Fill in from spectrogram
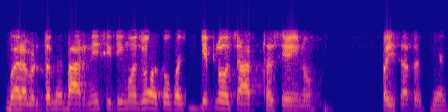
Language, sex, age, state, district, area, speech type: Gujarati, male, 18-30, Gujarat, Mehsana, rural, conversation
